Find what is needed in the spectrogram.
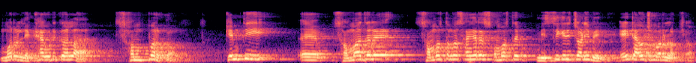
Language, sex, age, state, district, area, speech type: Odia, male, 60+, Odisha, Khordha, rural, spontaneous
